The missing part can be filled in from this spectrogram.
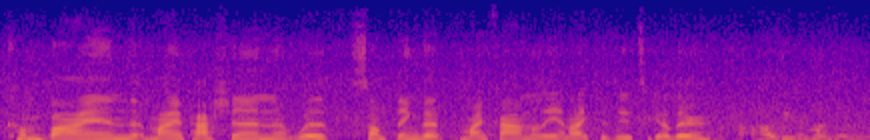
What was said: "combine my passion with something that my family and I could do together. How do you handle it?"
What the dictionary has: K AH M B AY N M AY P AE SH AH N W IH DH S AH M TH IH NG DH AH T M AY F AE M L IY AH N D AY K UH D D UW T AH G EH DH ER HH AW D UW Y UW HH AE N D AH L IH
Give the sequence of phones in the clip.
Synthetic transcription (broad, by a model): K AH M B AY N M AY P AE SH AH N W IH DH S AH M TH IH NG DH AH T M AY F AE M L IY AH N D AY K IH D D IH T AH G EH DH ER HH AW D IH Y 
